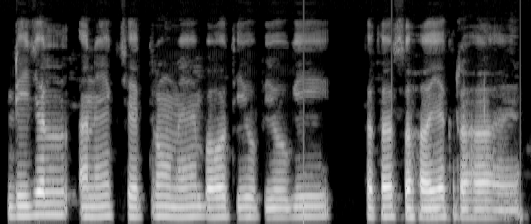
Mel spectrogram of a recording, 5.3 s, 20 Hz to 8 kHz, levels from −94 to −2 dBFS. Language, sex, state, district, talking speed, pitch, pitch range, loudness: Hindi, male, Uttar Pradesh, Hamirpur, 135 wpm, 130 Hz, 120-135 Hz, -18 LUFS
